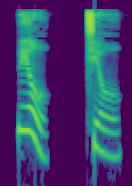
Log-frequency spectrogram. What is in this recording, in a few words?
6-9 chinese, Китайские числа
